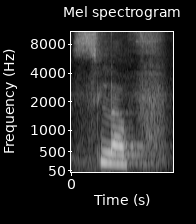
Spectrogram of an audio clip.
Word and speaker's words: slough: तो SLOUGH को बच्चों हम पढ़ते हैं स्लफ।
